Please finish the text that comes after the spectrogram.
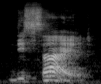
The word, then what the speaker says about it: decide: and the same thing goes with, okay, decide. Decide. Stressed on the second syllable.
